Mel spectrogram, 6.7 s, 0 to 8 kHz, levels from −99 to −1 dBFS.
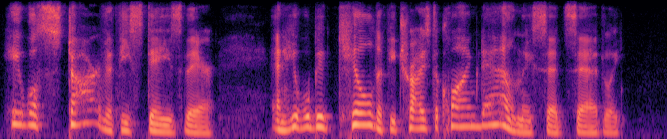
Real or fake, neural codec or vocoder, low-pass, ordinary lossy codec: real; none; 7.2 kHz; Opus, 32 kbps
